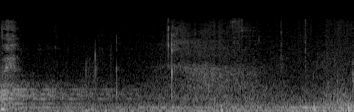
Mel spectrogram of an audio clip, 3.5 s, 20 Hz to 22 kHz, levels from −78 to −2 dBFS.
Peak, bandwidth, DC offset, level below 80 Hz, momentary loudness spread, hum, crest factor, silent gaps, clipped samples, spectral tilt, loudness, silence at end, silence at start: -16 dBFS; 11.5 kHz; under 0.1%; -46 dBFS; 7 LU; none; 24 dB; none; under 0.1%; -5.5 dB/octave; -40 LUFS; 0 s; 0 s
